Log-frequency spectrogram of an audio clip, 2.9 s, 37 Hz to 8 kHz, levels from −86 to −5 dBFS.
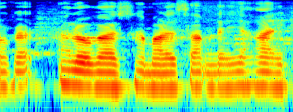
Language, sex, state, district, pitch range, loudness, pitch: Hindi, male, Chandigarh, Chandigarh, 120-130 Hz, -18 LUFS, 125 Hz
